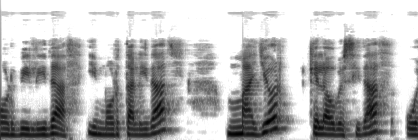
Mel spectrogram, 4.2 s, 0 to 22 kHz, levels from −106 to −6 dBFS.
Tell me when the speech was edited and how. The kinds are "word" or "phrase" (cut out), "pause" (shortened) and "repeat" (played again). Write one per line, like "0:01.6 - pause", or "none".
none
